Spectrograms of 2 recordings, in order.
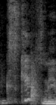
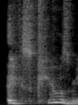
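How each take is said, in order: First: It is said in a light, casual way. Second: It is said in a shocked, heartbroken way.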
